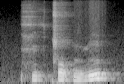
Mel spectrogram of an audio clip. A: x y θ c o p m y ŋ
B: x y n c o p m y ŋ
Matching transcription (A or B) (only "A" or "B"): A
